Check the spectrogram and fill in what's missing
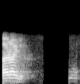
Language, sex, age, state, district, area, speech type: Odia, male, 60+, Odisha, Angul, rural, conversation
